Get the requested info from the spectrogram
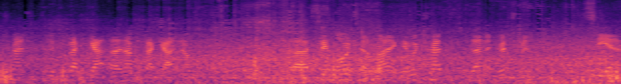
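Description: Indistinct voices talking over the steady noise of a long freight train of tank cars rolling past.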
